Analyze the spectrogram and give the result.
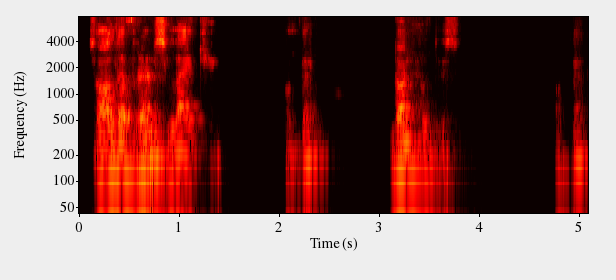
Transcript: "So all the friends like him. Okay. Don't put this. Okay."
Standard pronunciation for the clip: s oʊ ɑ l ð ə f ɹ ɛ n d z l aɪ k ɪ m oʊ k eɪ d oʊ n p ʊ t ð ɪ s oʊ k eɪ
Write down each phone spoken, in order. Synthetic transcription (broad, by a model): s oʊ ɑ l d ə f ɹ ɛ n d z l aɪ k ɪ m oʊ k eɪ d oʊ n f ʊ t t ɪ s oʊ k eɪ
